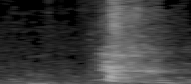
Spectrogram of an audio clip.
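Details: K-pop idol caught on camera sneezing: a single sharp, loud hissing sneeze after a quiet moment, trailing off over about half a second; sneeze.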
